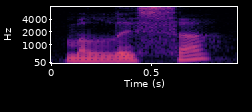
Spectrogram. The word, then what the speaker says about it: Melissa: Melissa, a woman's name. Melissa. That's a typical pattern of a three-syllable name. Da-da-da. Schwa, primary stress, schwa.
